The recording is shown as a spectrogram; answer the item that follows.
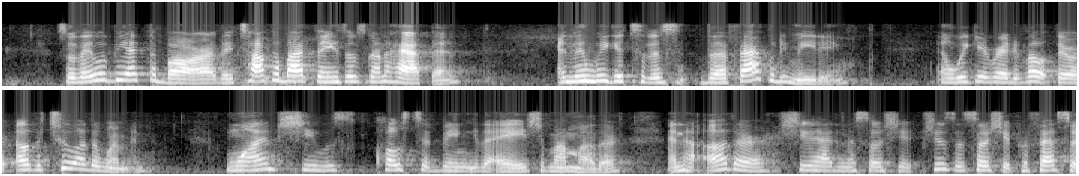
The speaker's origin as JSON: {"language": "English", "town": "Dallas", "region": "Texas", "country": "United States", "said": "So I'm from Dallas. You have somebody from Dallas, whole group of people from Dallas, from my neighborhood."}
